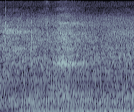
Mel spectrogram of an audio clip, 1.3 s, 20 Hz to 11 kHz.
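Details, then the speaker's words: Goodman heat pump, 2002 two-ton, with a scroll compressor just started at about 74°F outdoors: steady, even low hum with no knocking, rattling or ticking; running smoothly, normal. "this thing actually sounds this thing actually sounds really nice"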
